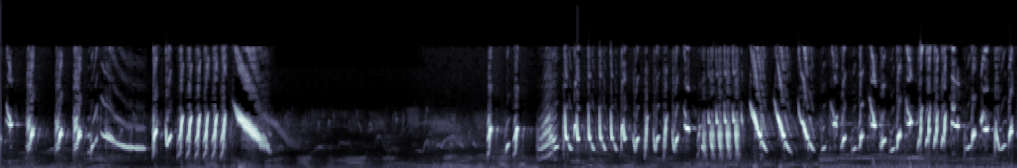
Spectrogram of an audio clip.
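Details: European goldfinch delivering a lively, high twittering song with buzzy trills, a pause of about two seconds, then a long continuous stream of bright, rapid chirps.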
